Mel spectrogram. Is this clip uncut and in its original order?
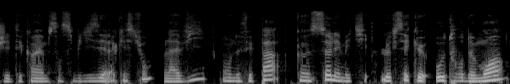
no; 4 cuts; at 1.6 s, 2.9 s, 3.4 s, 3.9 s

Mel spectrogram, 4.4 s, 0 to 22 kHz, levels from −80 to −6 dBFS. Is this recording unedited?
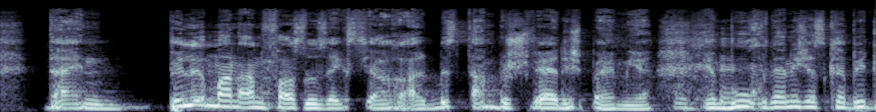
no; 1 cut; at 1.5 s

